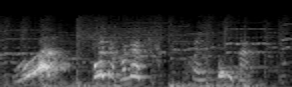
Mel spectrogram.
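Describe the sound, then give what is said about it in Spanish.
A dog yips and barks in three quick clusters of high, whiny calls, the pitch sliding up and down, with a low hum underneath. “Todos problemas de perros.”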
